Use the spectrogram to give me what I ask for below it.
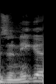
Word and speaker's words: Zuniga: He introduces Daphne Zuniga like is that how you say her name? Zuniga? – Yeah, Zuniga? I think so, yeah.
